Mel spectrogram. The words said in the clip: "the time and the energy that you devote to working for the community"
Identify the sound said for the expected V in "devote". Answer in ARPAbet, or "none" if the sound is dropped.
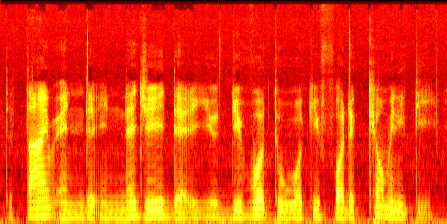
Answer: V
